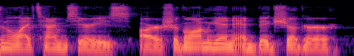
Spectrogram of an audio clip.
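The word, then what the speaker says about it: Chequamegon: You don't pronounce the G. It's just, it's like Schwamigan.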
